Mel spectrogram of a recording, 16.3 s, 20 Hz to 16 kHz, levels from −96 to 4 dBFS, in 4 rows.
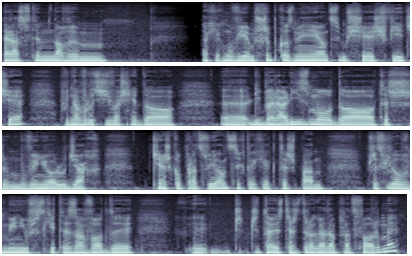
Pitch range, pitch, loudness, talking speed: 120-130 Hz, 125 Hz, -14 LUFS, 150 wpm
